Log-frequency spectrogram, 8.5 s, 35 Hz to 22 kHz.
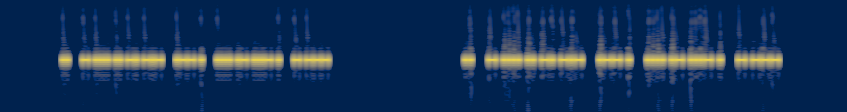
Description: Morse code, heard as a keyed tone, about 63 wpm, 700 Hz. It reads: I THINK WE HAVE TO I THINK WE HAVE TO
